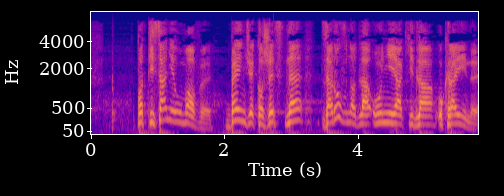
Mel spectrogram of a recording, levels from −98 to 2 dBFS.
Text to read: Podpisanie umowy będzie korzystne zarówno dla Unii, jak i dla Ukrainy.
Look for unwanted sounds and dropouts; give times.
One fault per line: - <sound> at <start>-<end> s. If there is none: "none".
- thud at 0.3-0.5 s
